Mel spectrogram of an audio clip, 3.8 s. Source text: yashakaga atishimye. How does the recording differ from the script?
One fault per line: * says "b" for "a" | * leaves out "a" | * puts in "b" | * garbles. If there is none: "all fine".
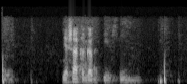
all fine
